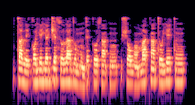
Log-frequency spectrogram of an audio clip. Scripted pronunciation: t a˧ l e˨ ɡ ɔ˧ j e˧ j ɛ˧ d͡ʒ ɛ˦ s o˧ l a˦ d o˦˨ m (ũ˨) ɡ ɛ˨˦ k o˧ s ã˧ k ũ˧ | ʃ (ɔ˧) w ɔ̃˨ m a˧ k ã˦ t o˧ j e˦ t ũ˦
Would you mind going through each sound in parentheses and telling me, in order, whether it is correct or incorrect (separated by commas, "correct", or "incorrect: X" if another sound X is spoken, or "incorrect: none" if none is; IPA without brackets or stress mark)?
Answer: correct, correct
